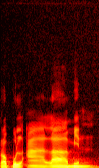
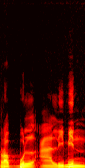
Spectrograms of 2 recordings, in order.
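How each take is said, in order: First: The vowel after the L is a. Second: The vowel after the L is i. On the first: The speaker calls it right. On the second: The speaker calls it wrong. "bukan dibaca"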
